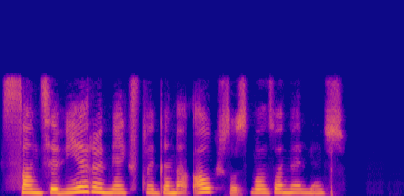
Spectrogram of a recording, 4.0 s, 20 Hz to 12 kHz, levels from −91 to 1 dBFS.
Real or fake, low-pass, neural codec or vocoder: fake; 7.2 kHz; codec, 16 kHz, 1 kbps, FreqCodec, larger model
